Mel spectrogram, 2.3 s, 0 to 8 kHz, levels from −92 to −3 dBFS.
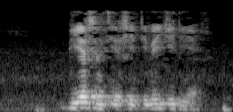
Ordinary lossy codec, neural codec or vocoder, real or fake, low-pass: MP3, 24 kbps; none; real; 7.2 kHz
